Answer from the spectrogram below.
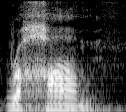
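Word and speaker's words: raham (רחם): It's the Hebrew word, compassion is the Hebrew word, raham. You have to stir up a little phlegm to say it right.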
